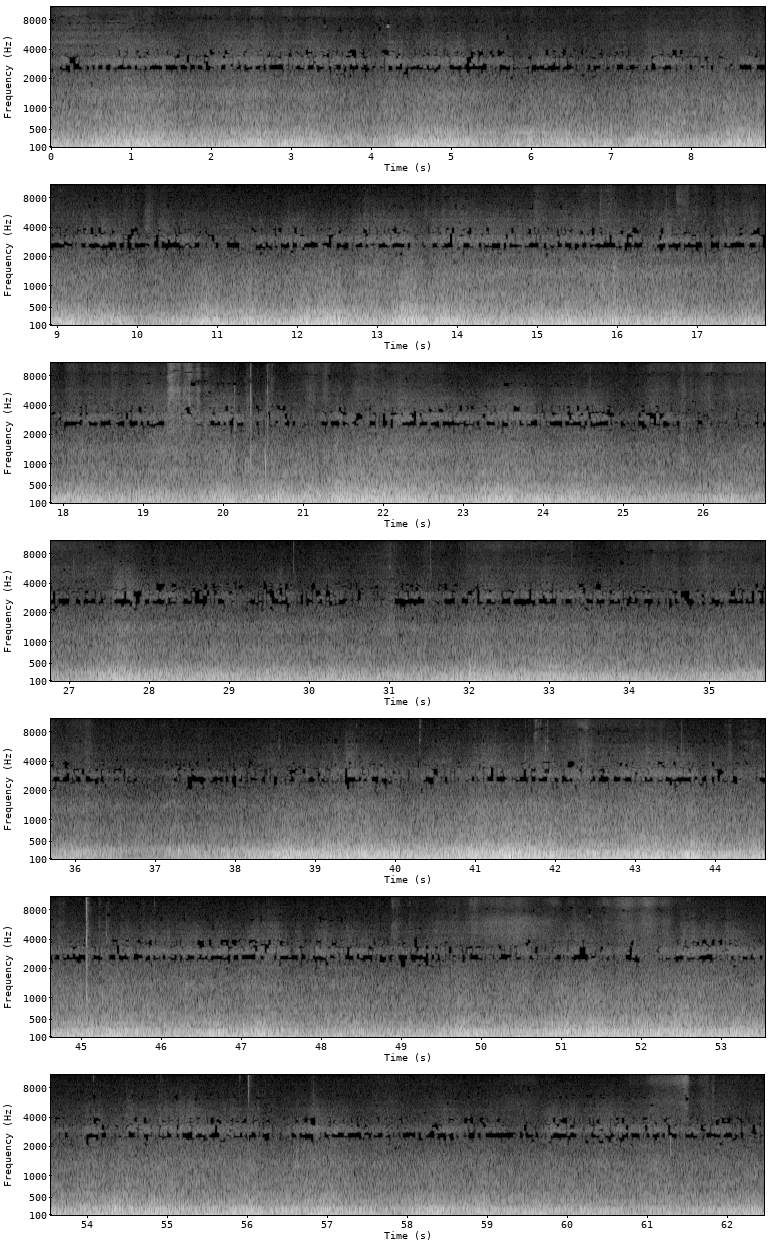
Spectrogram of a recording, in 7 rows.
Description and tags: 20130407 wind.rumble.03
noise of strong wind recorded from the inside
